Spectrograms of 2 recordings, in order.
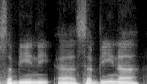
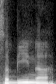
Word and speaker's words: Sabine: Sabina, I think, is the way they pronounce it. I was told I was pronouncing that wrong by one of my viewers, but I think it's Sabina, but it's spelled with an E at the end.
